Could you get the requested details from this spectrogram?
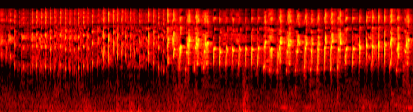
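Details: Lovebird giving a long ngekek chatter meant to set other lovebirds chattering: a fast, dense run of high, buzzy chips, starting softly and becoming louder and more even after about three seconds, with no pauses.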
